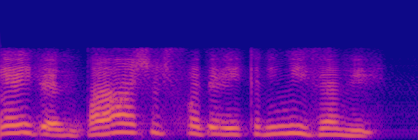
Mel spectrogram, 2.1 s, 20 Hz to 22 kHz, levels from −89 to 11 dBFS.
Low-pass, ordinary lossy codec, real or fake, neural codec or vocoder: 5.4 kHz; none; fake; codec, 16 kHz, 0.5 kbps, FreqCodec, smaller model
